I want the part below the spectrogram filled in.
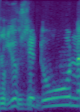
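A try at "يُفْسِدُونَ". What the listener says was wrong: یفسدون ابھی نہ کہیں. جب وقف آئے گا تو یفسدون آئے گا، ورنہ نون کے اوپر زبر کا زبر کو ظاہر کرنا یہی چیز ہے کہ ہمیشہ نون کے اوپر زبر آئے گی.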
